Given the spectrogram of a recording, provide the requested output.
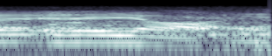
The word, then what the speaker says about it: Ayotte: be, or I should say Ayotte if I'm pronouncing it properly. Oh, it is Ayotte. I got it right. That you'd never know. We call her Ayotte up here.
